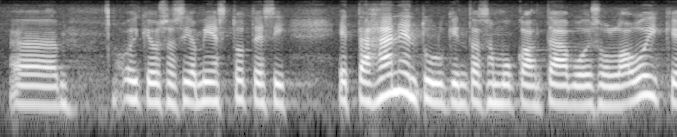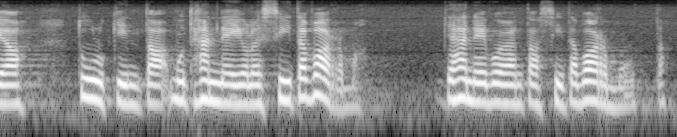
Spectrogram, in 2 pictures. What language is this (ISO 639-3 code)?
fin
